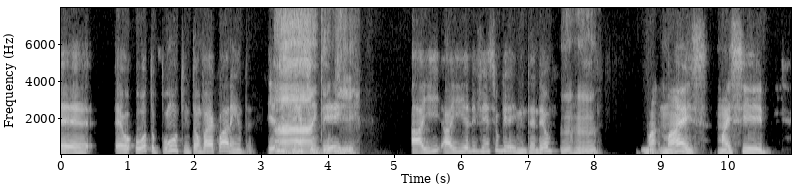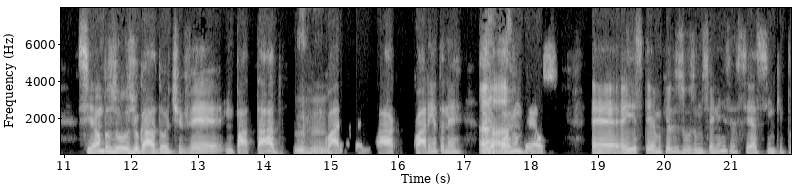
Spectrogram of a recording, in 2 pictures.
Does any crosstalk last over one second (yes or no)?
yes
